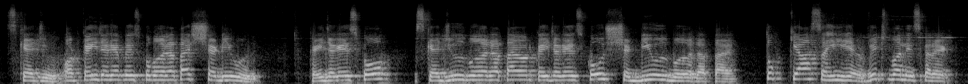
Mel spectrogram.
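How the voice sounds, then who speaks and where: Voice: medium pitch, a little hiss or hum, poor audio. A teacher with an Indian accent giving an online pronunciation lesson, repeating each word and asking viewers questions.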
